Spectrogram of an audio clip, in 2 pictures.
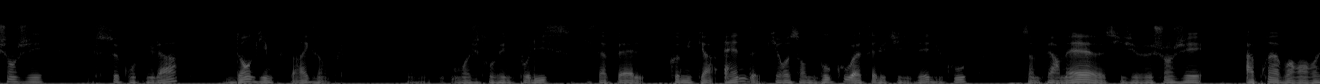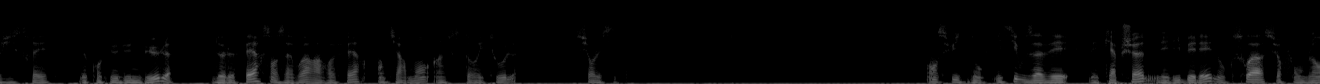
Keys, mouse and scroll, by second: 4.7 click, 20.2 click.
